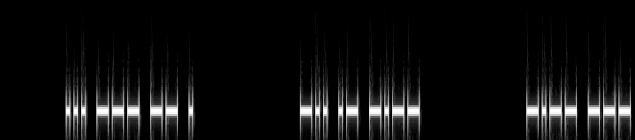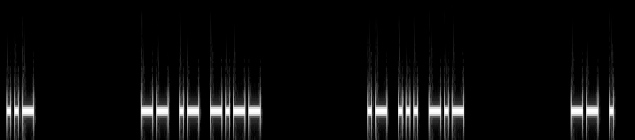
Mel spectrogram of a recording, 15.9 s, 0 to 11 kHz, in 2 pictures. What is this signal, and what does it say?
Morse code, heard as a keyed tone, about 25 wpm, 700 Hz. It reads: SOME DAY YOU MAY ASK ME
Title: 4x Word-Spacing - Sentences from Top 200 Words - 25wpm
